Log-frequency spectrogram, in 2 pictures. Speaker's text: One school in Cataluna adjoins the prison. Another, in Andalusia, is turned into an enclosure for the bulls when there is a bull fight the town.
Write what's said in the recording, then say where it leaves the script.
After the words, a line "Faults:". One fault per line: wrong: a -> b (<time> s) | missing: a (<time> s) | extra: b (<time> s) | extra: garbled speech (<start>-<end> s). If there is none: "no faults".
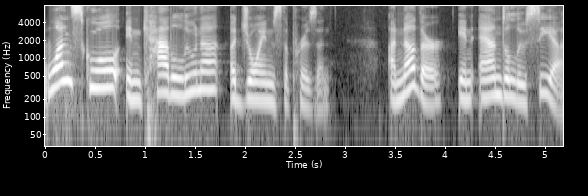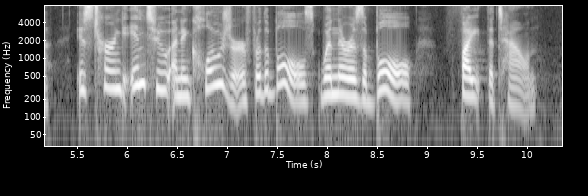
One school in Cataluna adjoins the prison. Another, in Andalusia, is turned into an enclosure for the bulls when there is a bull fight the town.
Faults:
no faults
